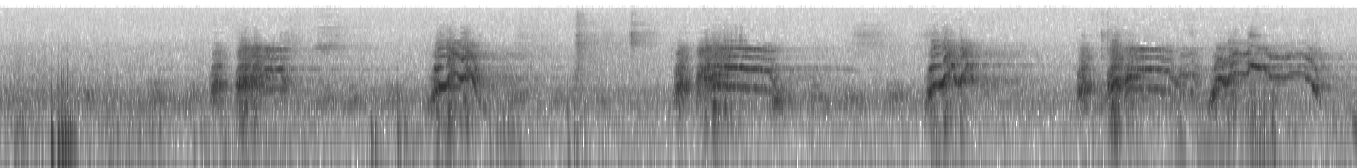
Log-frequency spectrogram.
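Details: Non-typical coyote vocalizations from Northern California: harsh, yelping barks with bent, wavering harmonics come in short bursts about every two seconds. Between them are quiet gaps with faint clicks.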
